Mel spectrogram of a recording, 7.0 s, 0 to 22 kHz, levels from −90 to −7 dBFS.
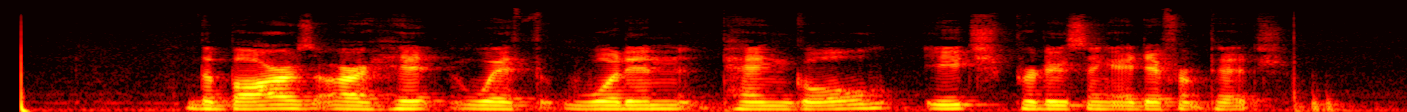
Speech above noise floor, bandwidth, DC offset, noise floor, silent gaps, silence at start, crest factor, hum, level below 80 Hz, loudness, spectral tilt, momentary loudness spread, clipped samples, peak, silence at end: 29 dB; 13 kHz; under 0.1%; -60 dBFS; none; 0.1 s; 20 dB; none; -54 dBFS; -31 LUFS; -7 dB/octave; 14 LU; under 0.1%; -12 dBFS; 0.35 s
